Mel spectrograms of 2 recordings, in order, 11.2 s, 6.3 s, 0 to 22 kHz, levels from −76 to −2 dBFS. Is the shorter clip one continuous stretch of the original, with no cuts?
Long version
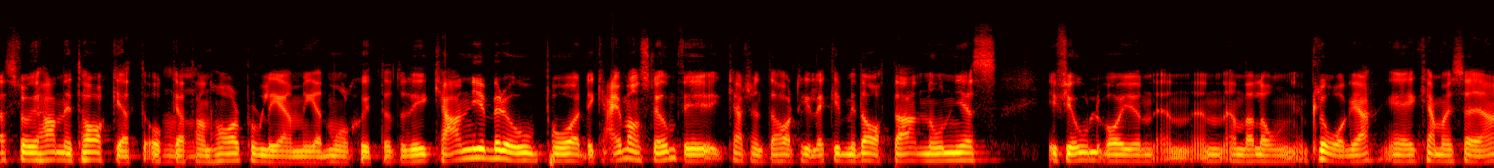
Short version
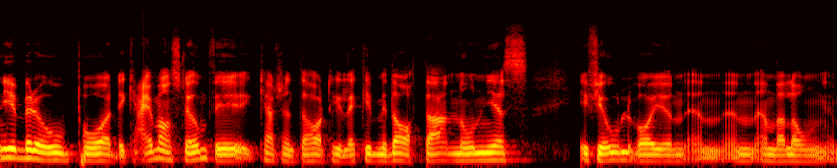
yes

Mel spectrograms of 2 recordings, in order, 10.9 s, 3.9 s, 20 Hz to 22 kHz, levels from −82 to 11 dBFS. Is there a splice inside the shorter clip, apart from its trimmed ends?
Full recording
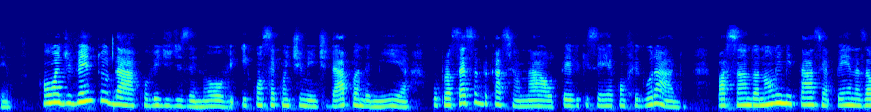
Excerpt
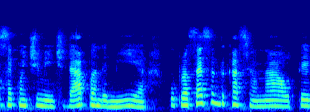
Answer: no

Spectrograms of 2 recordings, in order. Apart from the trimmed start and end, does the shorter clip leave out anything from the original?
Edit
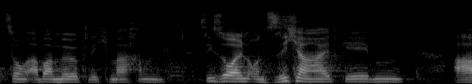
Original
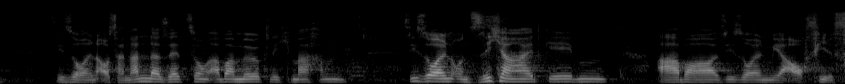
yes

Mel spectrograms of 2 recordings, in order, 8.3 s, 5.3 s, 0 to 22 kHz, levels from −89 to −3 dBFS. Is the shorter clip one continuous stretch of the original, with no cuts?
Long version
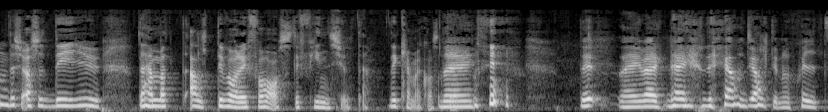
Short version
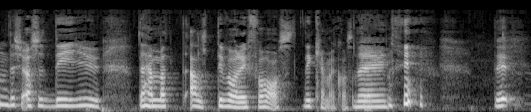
no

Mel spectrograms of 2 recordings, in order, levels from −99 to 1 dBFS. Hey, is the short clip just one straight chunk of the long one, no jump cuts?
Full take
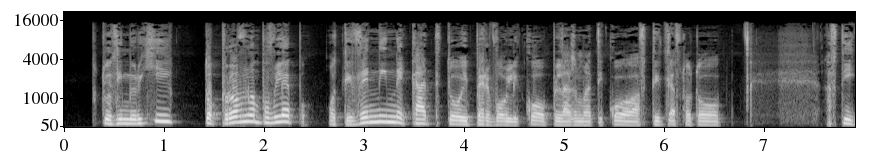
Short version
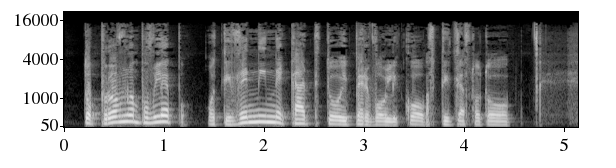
no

